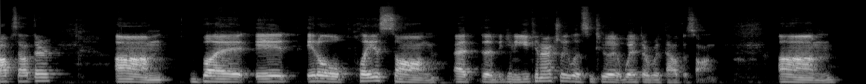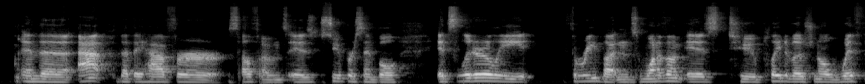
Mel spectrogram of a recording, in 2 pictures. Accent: Texas, United States; I grew up with my mom, dad, and sister. We were a very, very, very strong Christian family. Like, I'm from Texas, Southern Baptist.

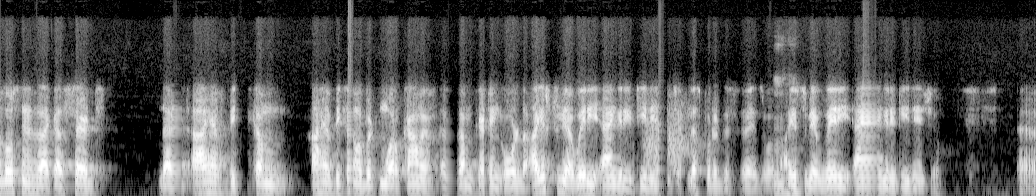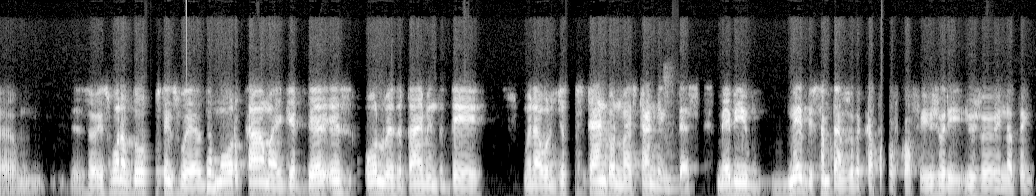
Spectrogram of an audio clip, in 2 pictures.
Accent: northern Pakistan, Pakistan; moved away; I come from a region in Pakistan. I was born in Pakistan. I come from the north.

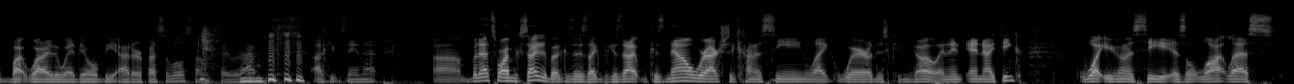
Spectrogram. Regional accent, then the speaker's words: Canada; Like we we don't hide obviously that we're Canadian. We're actually in fact we make jokes about it.

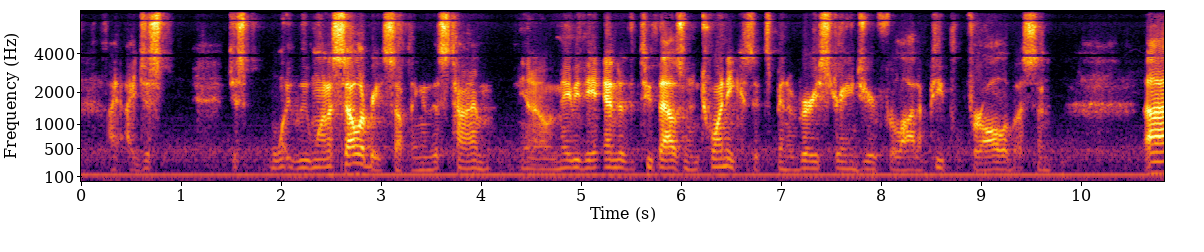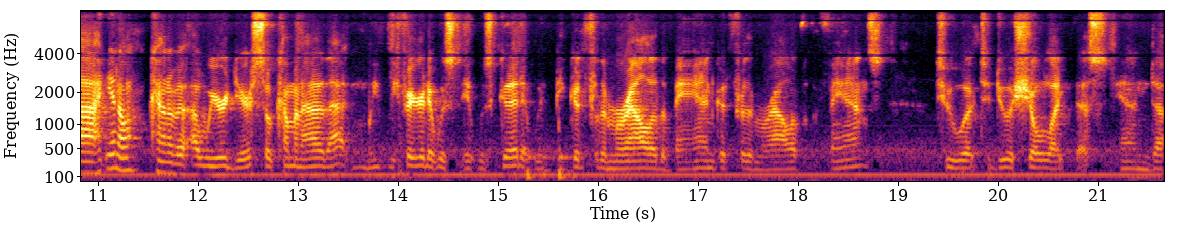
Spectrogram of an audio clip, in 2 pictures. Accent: Canada; my home country

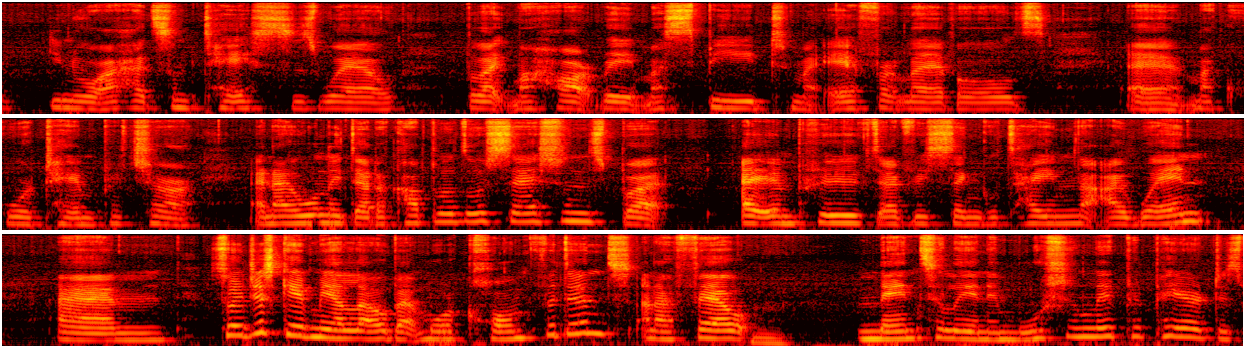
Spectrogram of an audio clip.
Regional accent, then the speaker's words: Scotland, United Kingdom; I'm Scottish, I'm ginger

